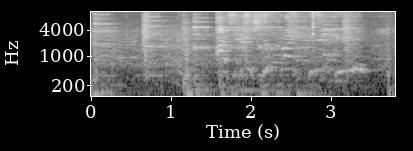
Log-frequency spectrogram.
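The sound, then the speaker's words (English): A concert audience reacting to a rapper performing off beat: a restless crowd murmur with scattered shouts and raised voices, a steady mass of overlapping talk. “And you can start to hear the audience start to be like, this is some bullshit.”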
